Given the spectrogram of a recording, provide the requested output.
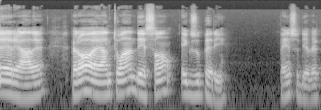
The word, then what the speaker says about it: Antoine: Sì, ma anch'io non sono sicuro ragazzi, la pronuncia ma è di Antoine, quello so che è giusto, Antoine.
